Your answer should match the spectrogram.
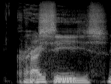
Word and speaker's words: crises: There's a lot of, how do you say crisis plurally? – Crises. – Yeah. – Crises.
